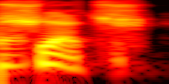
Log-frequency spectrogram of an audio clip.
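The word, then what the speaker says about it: Schaech: Like, there's a Jonathan Skeet. We would learn how to say his name. Jonathan Sheck. That's right. Yeah. Shech.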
